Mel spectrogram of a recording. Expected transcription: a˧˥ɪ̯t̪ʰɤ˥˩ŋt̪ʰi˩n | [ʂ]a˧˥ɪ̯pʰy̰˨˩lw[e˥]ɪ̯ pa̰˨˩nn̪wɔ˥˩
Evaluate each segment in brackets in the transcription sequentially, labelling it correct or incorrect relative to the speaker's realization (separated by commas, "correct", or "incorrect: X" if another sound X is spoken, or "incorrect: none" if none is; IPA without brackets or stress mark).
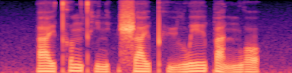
correct, correct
